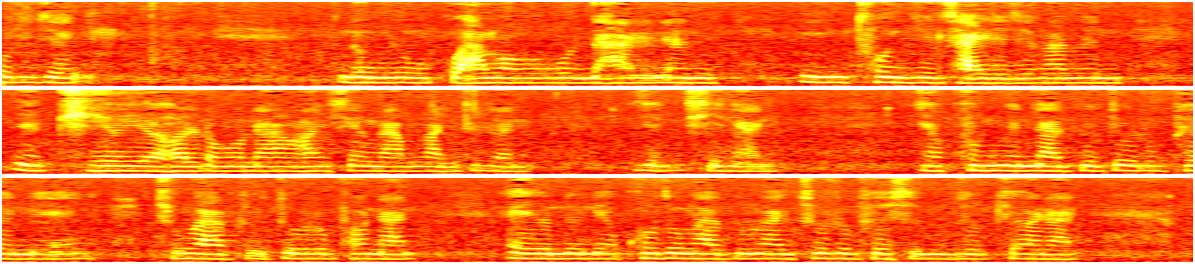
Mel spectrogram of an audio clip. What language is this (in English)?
Korean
